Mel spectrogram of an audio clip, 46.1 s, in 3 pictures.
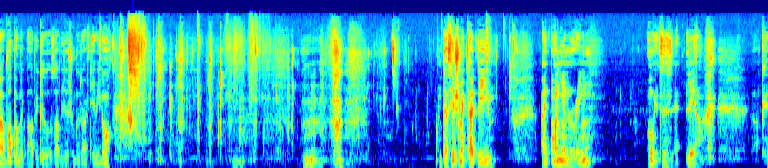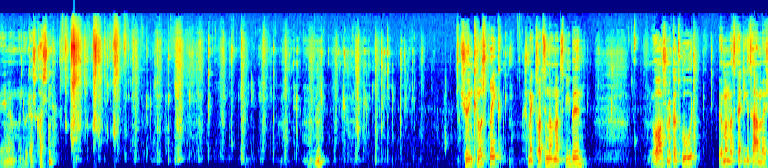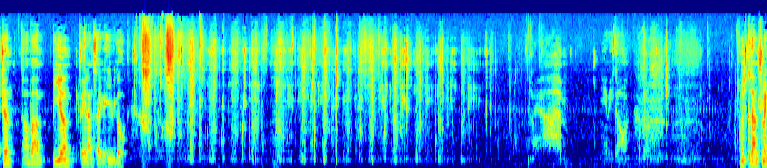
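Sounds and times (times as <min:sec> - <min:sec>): crunchy chewing: 0:02.2 - 0:08.8, 0:16.5 - 0:24.6, 0:33.3 - 0:43.1.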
